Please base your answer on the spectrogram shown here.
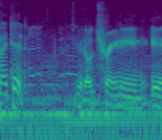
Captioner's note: soldiers chatter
